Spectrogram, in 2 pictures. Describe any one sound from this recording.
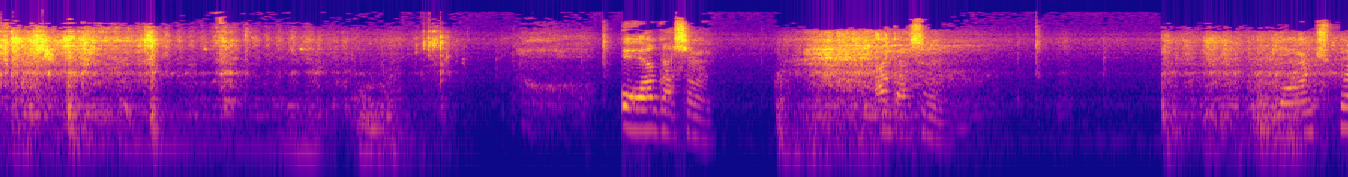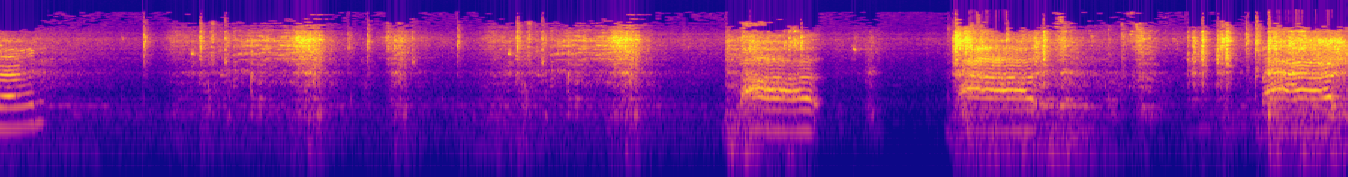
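Video game sound effects play from a television's speakers.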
